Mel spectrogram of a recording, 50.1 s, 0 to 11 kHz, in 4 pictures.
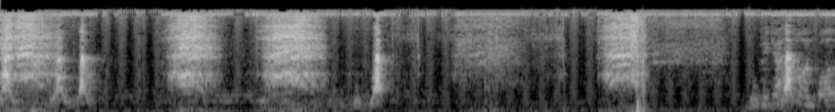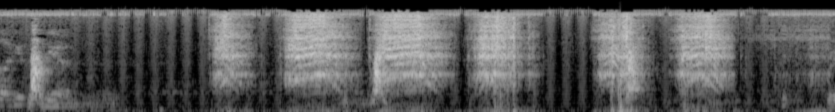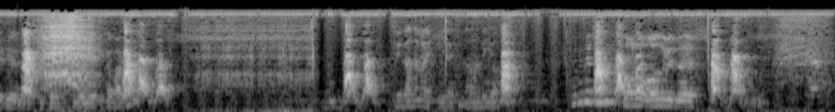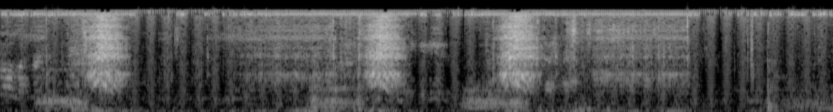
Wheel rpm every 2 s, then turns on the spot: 30, 30, 20, 10, 30, 0, 0, 10, 50, 50, 40, 40, 20, 10, 20, 0, 0, 0, 0, 20, 10, 10, 10, 20, 0.
28-30 40-42 46-48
